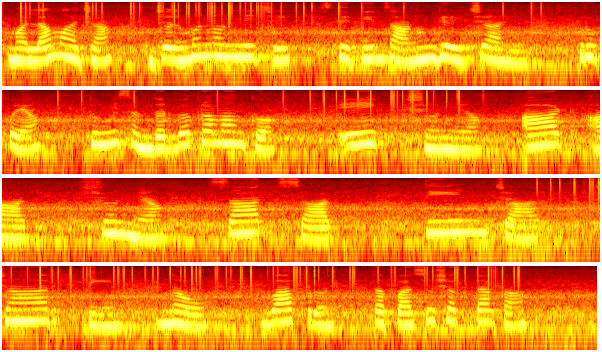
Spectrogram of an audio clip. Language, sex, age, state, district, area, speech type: Marathi, female, 18-30, Maharashtra, Satara, rural, read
